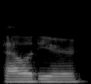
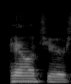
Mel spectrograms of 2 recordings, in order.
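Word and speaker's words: Palantir: Paladier. Palunteer. Palanteer.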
